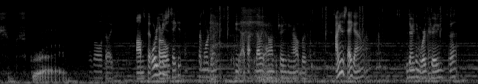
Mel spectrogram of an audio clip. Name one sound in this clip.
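Two men talk with animation through a microphone.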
